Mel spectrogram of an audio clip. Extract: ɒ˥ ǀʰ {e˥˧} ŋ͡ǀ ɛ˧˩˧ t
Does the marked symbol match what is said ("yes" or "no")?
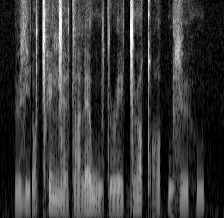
yes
